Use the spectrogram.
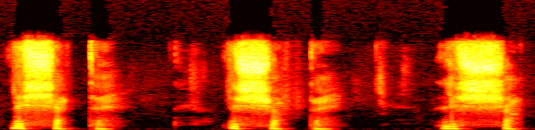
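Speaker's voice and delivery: "le chat" said "la shat", with the T released; French feminine form. Shown as a demonstration. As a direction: drill "le chat" as sha-tuh, T sounded at the end. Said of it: "and ch, a, t, e".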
